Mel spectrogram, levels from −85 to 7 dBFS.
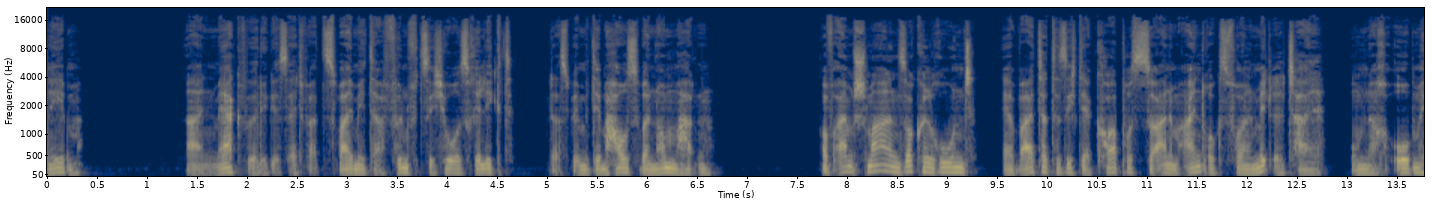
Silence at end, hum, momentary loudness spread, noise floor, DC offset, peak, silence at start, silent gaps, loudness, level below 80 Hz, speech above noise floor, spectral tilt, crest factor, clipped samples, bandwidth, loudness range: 0 s; none; 10 LU; -82 dBFS; under 0.1%; -6 dBFS; 0 s; none; -25 LUFS; -48 dBFS; 57 dB; -3.5 dB/octave; 22 dB; under 0.1%; 19 kHz; 3 LU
